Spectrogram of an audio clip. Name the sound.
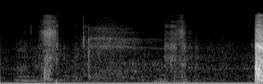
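coughing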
